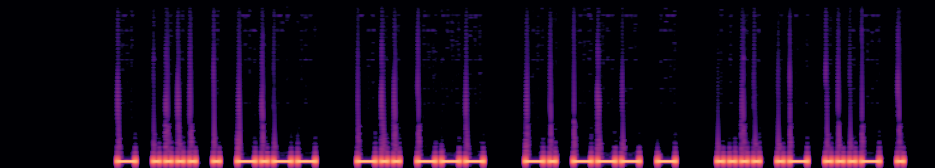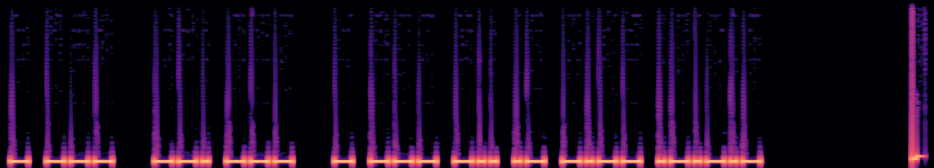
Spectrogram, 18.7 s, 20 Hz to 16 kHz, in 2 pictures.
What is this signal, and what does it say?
Morse code, heard as a keyed tone, about 21 wpm, 700 Hz. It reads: THEY DO NOT HAVE TO GO TODAY.
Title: Sentences with 5-Word Phrases - Spoken Beginning - 20wpm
